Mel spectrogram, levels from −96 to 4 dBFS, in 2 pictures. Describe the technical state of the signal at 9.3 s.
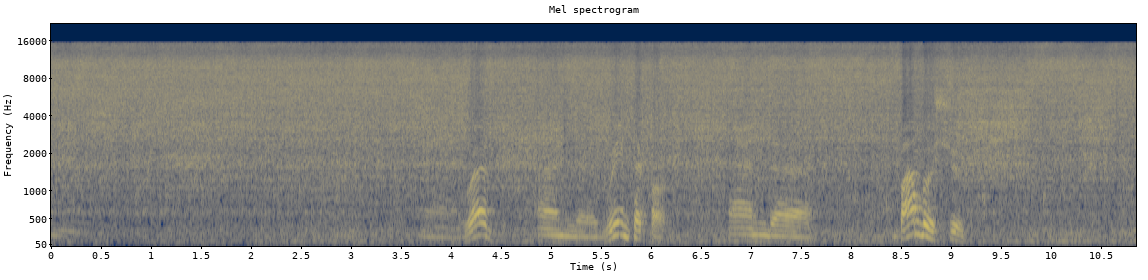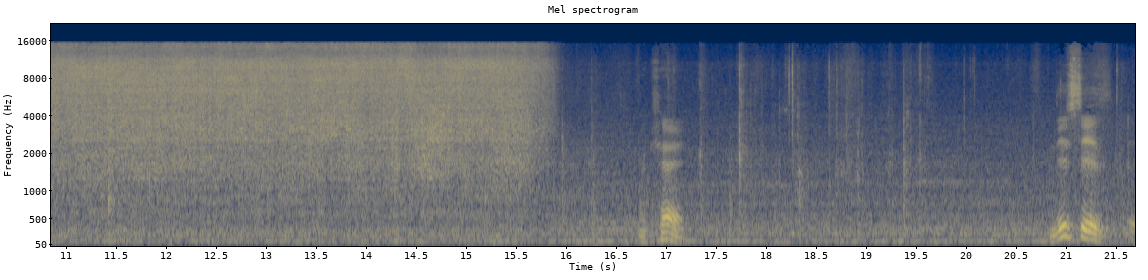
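At 9.29 s a sharp click is heard, likely dropped samples: roughly one sample missing makes the waveform step abruptly, drawing a thin vertical line across the spectrogram.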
